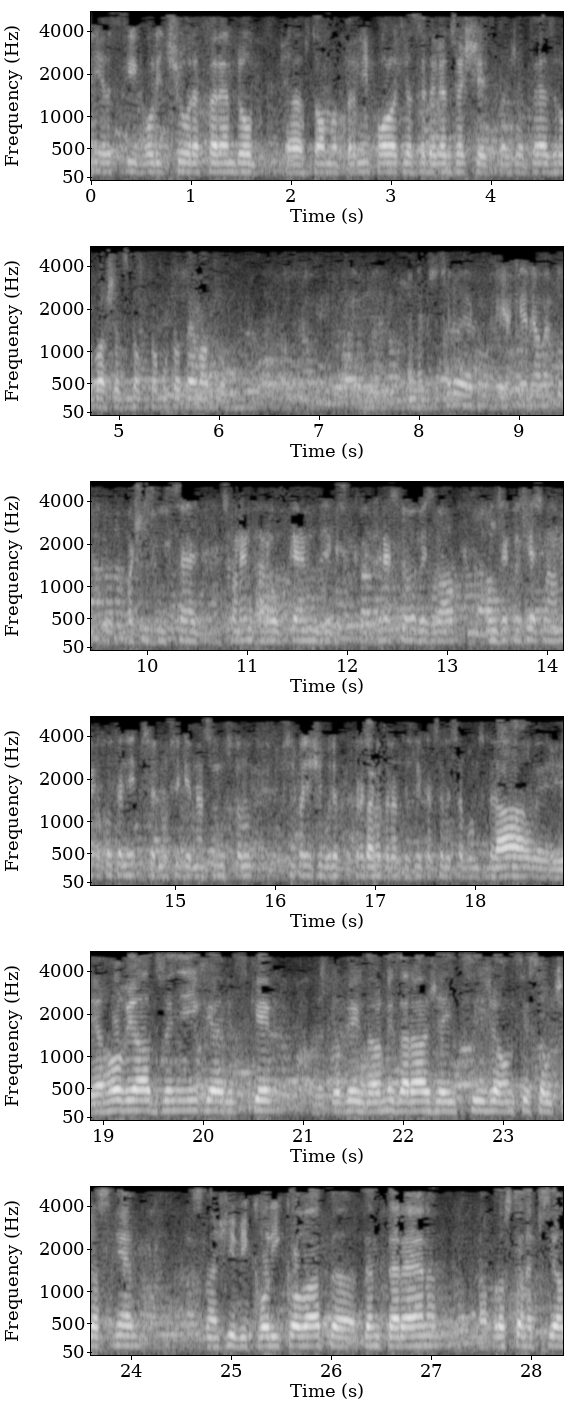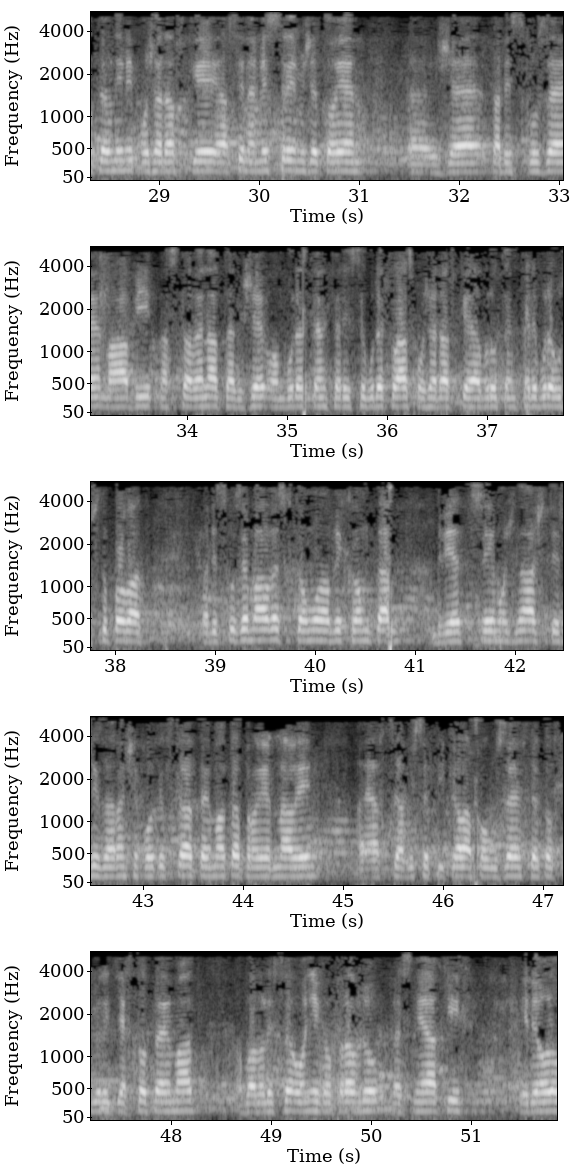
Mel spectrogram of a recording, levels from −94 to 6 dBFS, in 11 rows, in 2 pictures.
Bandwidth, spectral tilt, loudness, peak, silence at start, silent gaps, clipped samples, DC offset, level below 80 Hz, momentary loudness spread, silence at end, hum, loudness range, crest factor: 5.4 kHz; -7 dB/octave; -15 LUFS; 0 dBFS; 0 s; none; under 0.1%; under 0.1%; -44 dBFS; 12 LU; 0 s; none; 8 LU; 14 dB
